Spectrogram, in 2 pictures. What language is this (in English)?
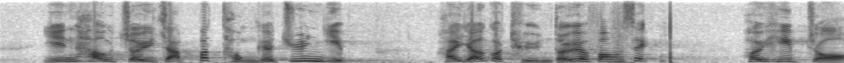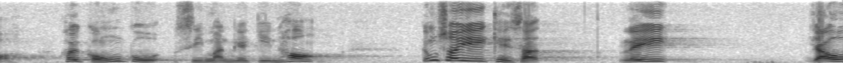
Cantonese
